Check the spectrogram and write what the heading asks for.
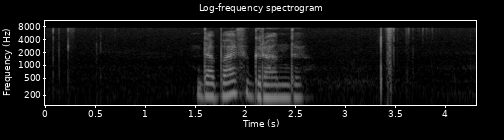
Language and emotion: Russian, neutral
